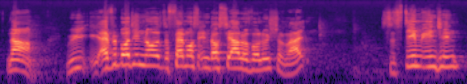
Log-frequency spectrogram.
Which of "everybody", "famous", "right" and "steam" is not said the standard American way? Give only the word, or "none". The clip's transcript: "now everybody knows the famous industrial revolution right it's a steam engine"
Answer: right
